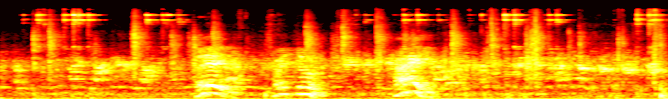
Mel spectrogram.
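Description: A large dog's claws click on a hardwood floor as it walks.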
